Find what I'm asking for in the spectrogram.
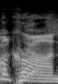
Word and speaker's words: Omicron: I think it's Omicron. – Omicron. – Yes, that's how I've heard it pronounced.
